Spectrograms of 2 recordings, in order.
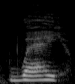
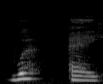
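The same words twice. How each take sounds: First: Said in the usual way. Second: "W-A" as two separate phonic sounds; "W-A" segmented for blending, not letter names; sounding out. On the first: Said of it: "blend those sounds together". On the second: Shown as a demonstration. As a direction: say "W-A" sound by sound, with a gap. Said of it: "he can only speak in sounds".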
